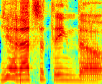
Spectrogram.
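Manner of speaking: voice breaking. Agreeing with another speaker in a group discussion, voice cracking. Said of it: "that was a really bad voice crack".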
